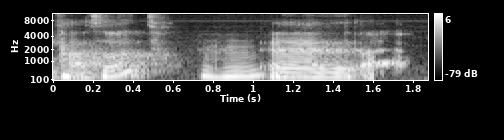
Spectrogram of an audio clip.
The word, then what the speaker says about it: 다섯: For example, with the words that end in a final consonant like 다섯, meaning 다섯. Many students tend to say 다섯. So, adding an extra T sound at the end.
